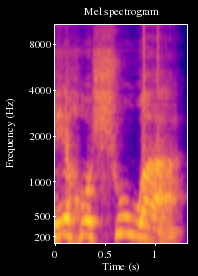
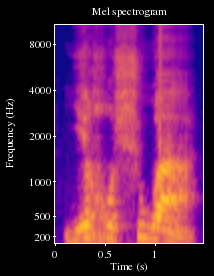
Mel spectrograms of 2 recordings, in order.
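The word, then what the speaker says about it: יהושע: Josué, português, e Yehoshua, hebraico. Josué, português, Yehoshua, hebraico. E Yehoshua, tá?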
